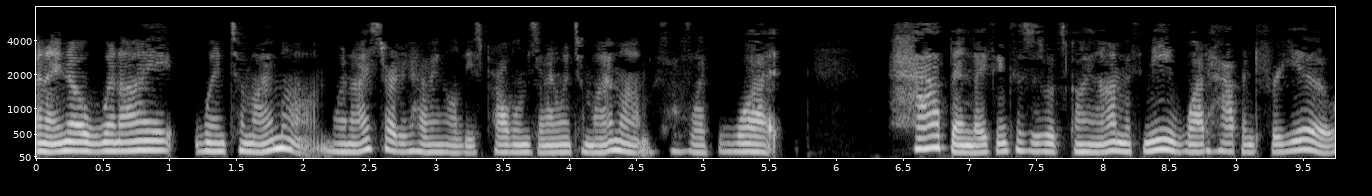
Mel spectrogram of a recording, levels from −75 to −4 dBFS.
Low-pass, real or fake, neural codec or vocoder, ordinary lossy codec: 7.2 kHz; fake; codec, 16 kHz, 8 kbps, FreqCodec, smaller model; MP3, 24 kbps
